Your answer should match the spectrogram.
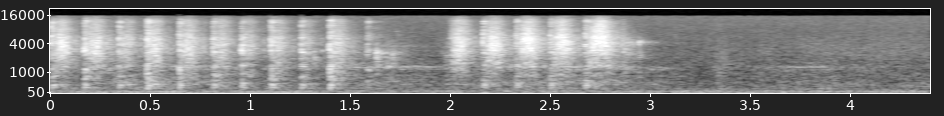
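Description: Hand trigger sprayer squirting water onto a cast concrete piece to wet it: a run of rapid squirts, several a second, then a pause and a second, shorter run, ending about three seconds in.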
